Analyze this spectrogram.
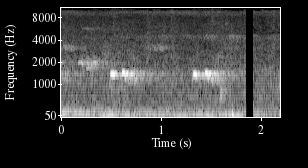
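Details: Barbet in Kerala, India, giving two mellow, hollow tonal notes about a second apart, steady in pitch, over a low background rumble.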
